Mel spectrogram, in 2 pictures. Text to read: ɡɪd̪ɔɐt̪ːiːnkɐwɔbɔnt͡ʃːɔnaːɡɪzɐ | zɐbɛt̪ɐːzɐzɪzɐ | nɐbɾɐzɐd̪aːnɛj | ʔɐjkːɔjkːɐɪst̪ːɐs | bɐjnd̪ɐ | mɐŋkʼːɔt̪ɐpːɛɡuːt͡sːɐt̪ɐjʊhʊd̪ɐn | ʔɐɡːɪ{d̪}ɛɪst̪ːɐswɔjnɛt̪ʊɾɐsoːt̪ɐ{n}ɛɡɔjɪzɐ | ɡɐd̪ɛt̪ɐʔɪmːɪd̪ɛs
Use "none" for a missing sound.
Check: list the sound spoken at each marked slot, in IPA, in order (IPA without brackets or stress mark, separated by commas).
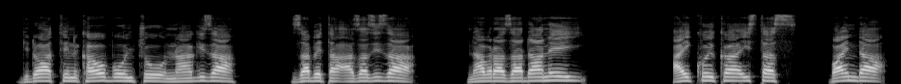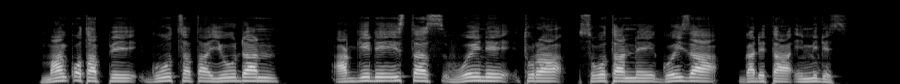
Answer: d̪, nː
